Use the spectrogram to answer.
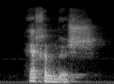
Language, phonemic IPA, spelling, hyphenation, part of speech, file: Dutch, /ˈɦɛ.ɣə(n)ˌmʏs/, heggenmus, heg‧gen‧mus, noun, Nl-heggenmus.ogg
- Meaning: 1. dunnock, hedge sparrow (Prunella modularis) 2. any bird of the family Prunellidae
